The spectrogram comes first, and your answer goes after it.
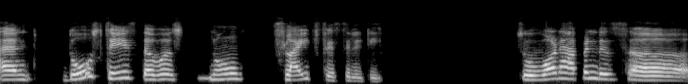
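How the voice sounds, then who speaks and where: A woman speaks very slowly at a fairly high pitch with lively intonation and long, frequent pauses. The sound is dry and close, with no echo. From India, Kerala. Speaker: leadership coach. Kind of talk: interview.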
